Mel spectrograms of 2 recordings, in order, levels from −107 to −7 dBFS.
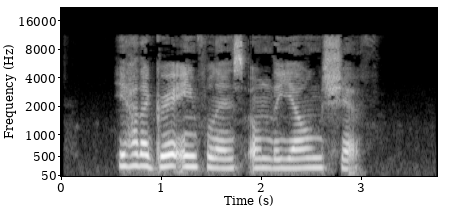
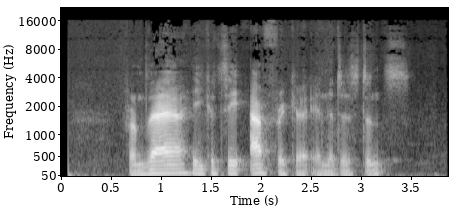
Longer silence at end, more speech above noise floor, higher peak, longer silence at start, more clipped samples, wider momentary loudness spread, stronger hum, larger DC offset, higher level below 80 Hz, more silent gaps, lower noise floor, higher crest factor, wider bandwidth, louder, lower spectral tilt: first, 0.8 s vs 0.4 s; first, 50 dB vs 30 dB; second, -6 dBFS vs 0 dBFS; first, 0.6 s vs 0.1 s; neither; second, 10 LU vs 18 LU; neither; neither; second, -64 dBFS vs -40 dBFS; neither; first, -70 dBFS vs -51 dBFS; second, 16 dB vs 22 dB; second, 11.5 kHz vs 16 kHz; about the same, -20 LUFS vs -20 LUFS; second, -4 dB/octave vs -6 dB/octave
